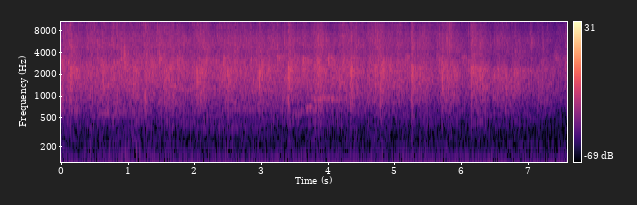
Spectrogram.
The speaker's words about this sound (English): Somebody go ahead and clap your hands and give God all the praise.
